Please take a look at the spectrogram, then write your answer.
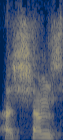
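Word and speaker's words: الشمس: अल कमर में लाम पढ़ा जा रहा है और अशम्स में लाम नहीं पढ़ा जा रहा है। अलिफ को क्या कर रहे हैं? डायरेक्ट शी के साथ मिला दे रहे हैं। लाम को साइलेंट कर दे रहे हैं। अशमसु इस तरह जी।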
